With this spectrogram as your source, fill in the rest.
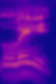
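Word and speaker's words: leet: is an internet meme which you can pronounce his lead because if you look at the numerals it kind of looks that way and that was going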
